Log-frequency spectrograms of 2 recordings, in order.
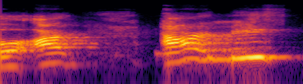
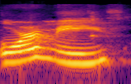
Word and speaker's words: Aormeese: Or Arse. Say her name. It's Ormes.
